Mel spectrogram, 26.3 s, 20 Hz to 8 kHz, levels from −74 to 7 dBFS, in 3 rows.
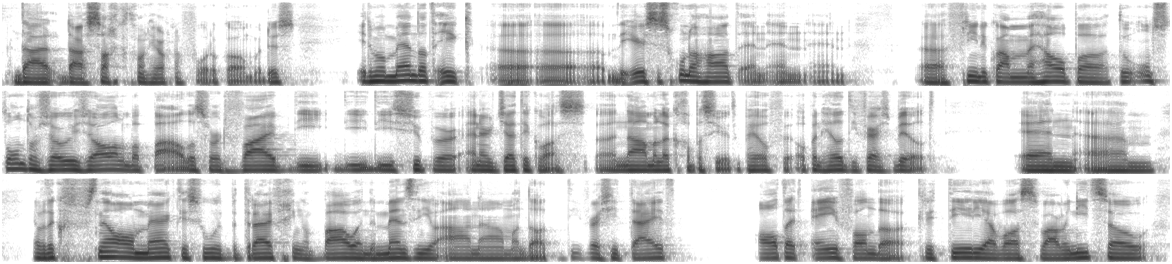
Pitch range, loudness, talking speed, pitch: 110-120 Hz, -19 LUFS, 205 wpm, 115 Hz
